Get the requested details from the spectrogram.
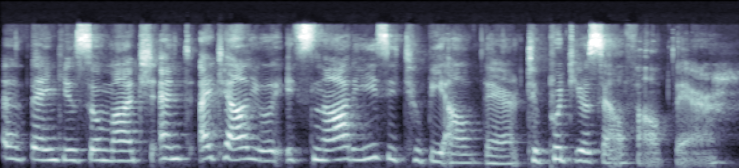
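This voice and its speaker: With a German accent, a woman speaks in a high pitch at a moderate pace with ordinary pitch variation and hardly any pauses, against a quiet background. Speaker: brand identity strategist and retreat leader. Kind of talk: podcast interview. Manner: hesitant, with many fillers and repeated words.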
